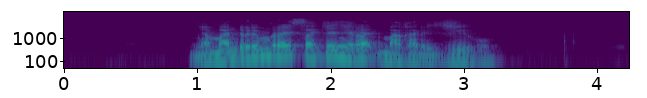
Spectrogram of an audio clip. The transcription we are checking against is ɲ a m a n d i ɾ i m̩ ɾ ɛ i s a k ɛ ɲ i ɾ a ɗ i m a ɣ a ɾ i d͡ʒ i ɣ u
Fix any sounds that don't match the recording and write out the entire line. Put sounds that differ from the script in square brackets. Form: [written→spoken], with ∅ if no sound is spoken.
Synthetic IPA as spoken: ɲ a m a n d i ɾ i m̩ ɾ [ɛ→a] i s a k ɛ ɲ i ɾ a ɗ i m a ɣ a ɾ i d͡ʒ i ɣ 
